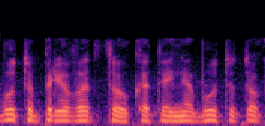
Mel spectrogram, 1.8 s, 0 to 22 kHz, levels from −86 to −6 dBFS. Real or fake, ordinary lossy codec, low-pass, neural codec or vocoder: real; Opus, 24 kbps; 7.2 kHz; none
